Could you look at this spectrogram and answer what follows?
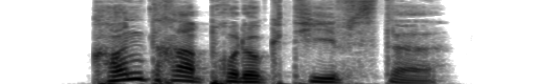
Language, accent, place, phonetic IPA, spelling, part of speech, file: German, Germany, Berlin, [ˈkɔntʁapʁodʊkˌtiːfstə], kontraproduktivste, adjective, De-kontraproduktivste.ogg
- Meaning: inflection of kontraproduktiv: 1. strong/mixed nominative/accusative feminine singular superlative degree 2. strong nominative/accusative plural superlative degree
